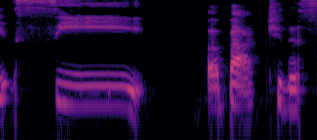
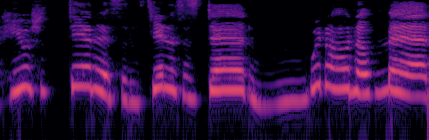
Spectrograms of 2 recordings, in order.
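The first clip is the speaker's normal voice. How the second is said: mock Sansa complaint; 9 semitones higher, 4 dB louder than usual. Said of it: "And she's like".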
